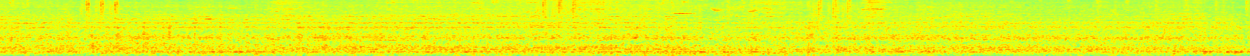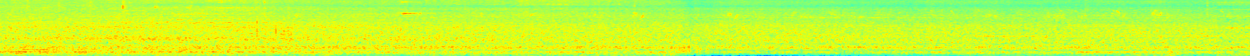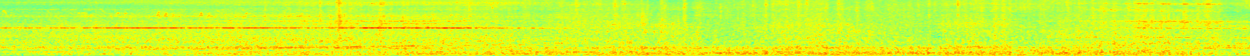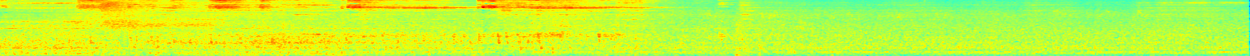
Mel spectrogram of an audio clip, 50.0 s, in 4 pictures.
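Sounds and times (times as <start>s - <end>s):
train rumble passing: 20.5s - 50.0s
high-pitched wheel squeal: 24.7s - 30.6s.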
